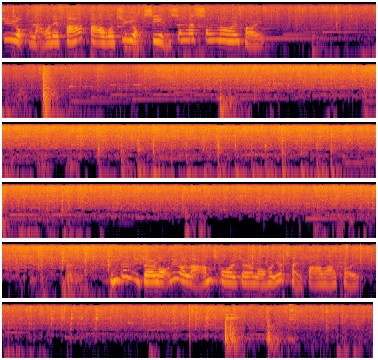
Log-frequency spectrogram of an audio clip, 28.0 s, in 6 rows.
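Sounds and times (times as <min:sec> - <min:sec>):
meat sizzling in hot oil: 0:00.0 - 0:28.0.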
